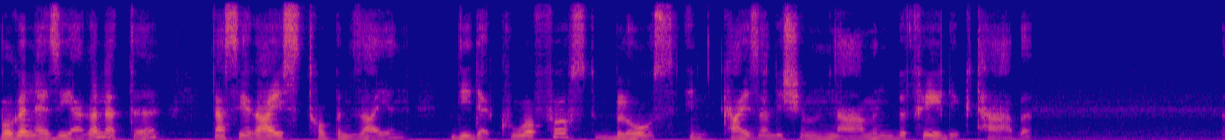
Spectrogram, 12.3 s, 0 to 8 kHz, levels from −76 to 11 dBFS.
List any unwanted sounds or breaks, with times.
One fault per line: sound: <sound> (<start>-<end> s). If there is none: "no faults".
no faults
